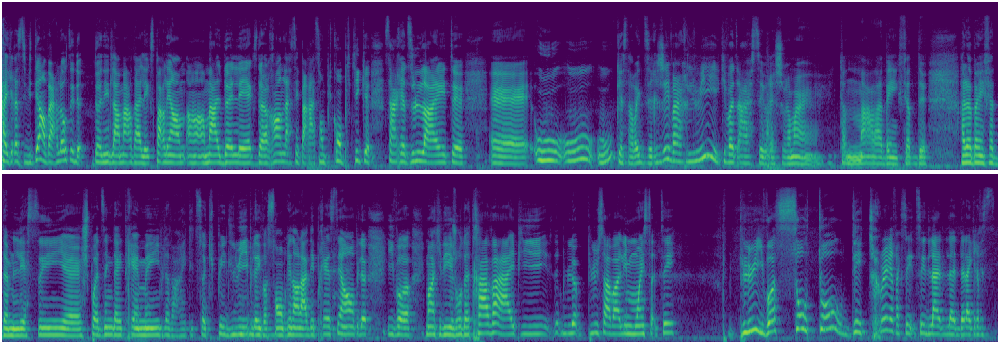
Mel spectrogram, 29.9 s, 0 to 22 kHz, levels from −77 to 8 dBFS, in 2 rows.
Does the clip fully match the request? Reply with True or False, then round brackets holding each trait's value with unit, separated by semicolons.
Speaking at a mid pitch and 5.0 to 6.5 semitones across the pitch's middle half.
False (180 Hz; 3.4 semitones)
